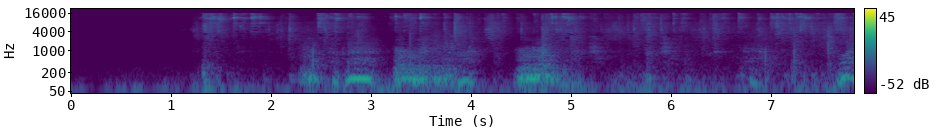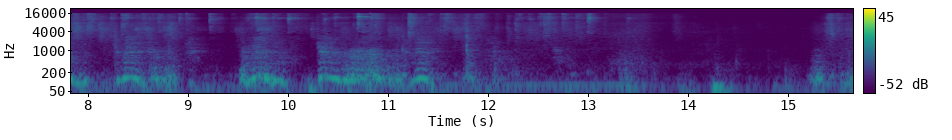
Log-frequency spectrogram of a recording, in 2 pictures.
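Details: Golden Retriever and a Chihuahua/Rottweiler mix playing tug of war together indoors: continuous low, rough growling in short bursts, with huffing breaths and scuffling throughout.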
